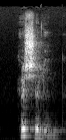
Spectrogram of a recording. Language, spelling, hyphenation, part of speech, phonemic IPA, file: Dutch, husselen, hus‧se‧len, verb, /ˈɦʏ.sə.lə(n)/, Nl-husselen.ogg
- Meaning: 1. to mix up, shake up 2. to shuffle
